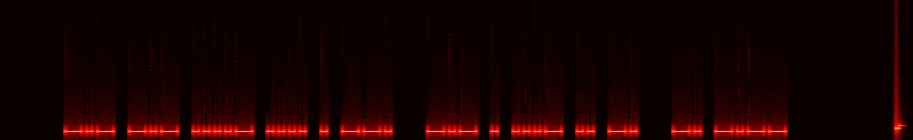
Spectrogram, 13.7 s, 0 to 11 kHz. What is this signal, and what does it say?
Morse code, heard as a keyed tone, about 15 wpm, 700 Hz. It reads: KK4HEG KEVIN NY
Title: K1USN SST QSO Practice - 15wpm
